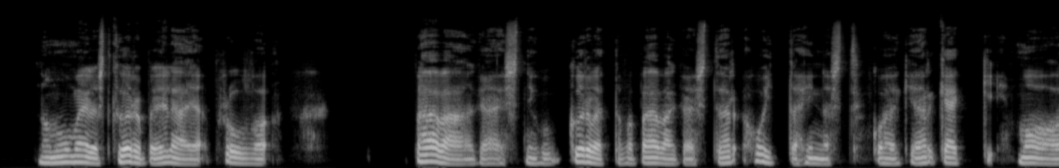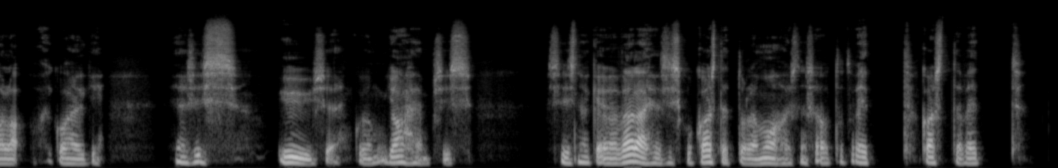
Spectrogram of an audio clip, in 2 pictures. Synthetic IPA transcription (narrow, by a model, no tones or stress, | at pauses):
no̞muːme̞ːlest̪kɤrb̥eelæjɑproːvɑ | pæːvɑkæest̪niɡ̥ukɤrvet̪ːˑɑvɑpæːvɑkæːst̪ærho̞jt̪ːˑɑhinːɑst̪koheɡ̥iærkækːimɑːɑlɑ̰vɑjkoɦeɡ̥i | jɑsis | yːsekujonjɑɦemb̥sisː | isnekæjmɑvælehjɑsiskujkɑst̪et̪ːulemɑːɦɑsi̥sne̥sɑut̪ːˑɑd̪̥ve̞t̪ː | kɑst̪eve̞t̪ː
